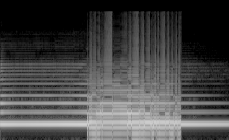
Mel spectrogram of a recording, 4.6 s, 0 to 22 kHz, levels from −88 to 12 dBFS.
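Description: Robotic sound from repeated short buffers runs from 1.75 s to 3.62 s. For almost two seconds the audio loses its natural texture and becomes a rigid, metallic buzz at about 133 Hz, a pitch that matches a fragment of roughly 7.5 ms played over and over. The likely cause is new audio arriving too slowly, so playback kept looping that last short slice while the real material was skipped. Practically the whole stretch is made of these repeats.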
